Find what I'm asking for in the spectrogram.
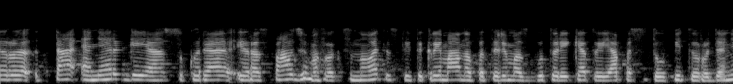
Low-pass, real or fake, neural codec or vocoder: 5.4 kHz; real; none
